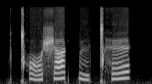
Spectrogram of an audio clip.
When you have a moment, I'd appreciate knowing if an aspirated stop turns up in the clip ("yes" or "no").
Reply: yes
